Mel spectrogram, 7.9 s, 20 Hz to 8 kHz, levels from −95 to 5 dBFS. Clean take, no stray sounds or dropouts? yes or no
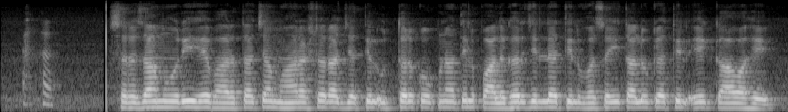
no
